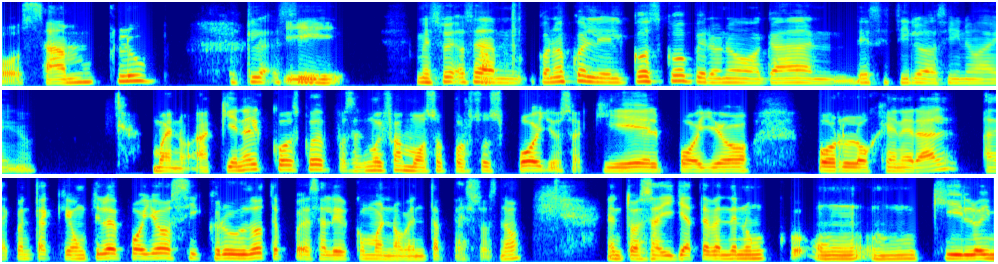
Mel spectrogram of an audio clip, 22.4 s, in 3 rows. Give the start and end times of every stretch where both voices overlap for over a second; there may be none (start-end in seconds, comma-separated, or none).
none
